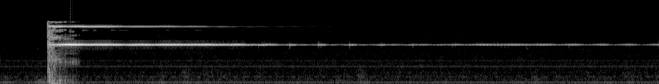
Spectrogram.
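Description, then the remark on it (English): Two small meditation bells (tincture bells) are brought together once to begin a moment of silence, releasing a bright, high, shimmering ring that hangs in the air for several seconds and slowly fades, with no voices. “I want to start this talk with a moment of silence, and I'm going to bring the two tincture bells together.”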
